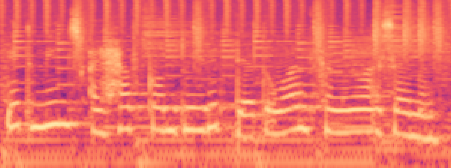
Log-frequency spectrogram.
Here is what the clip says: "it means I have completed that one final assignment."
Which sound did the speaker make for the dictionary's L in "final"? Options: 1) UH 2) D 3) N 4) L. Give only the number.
3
